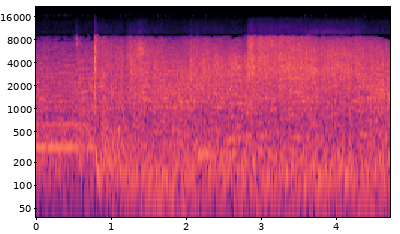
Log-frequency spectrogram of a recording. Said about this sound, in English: Listen to all those explosions.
